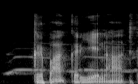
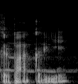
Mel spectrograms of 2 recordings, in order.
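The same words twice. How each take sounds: First: Tearful plea. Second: "कृपा करिए" squeezed out very high and soft, as if weeping; high crying plea. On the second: Hanuman begging Ram, in a high weeping whimper. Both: A narrator's reading. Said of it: "Hanuman जी रोए चले जा रहे हैं".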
